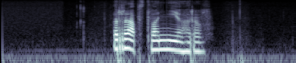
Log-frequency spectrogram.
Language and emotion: Russian, angry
